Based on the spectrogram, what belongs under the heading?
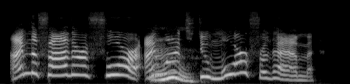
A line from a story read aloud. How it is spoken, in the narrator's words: Roger kept yelling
